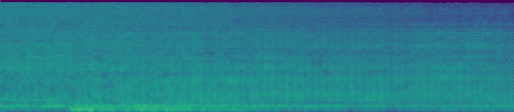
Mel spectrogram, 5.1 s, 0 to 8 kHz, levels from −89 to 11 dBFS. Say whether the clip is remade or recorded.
remade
